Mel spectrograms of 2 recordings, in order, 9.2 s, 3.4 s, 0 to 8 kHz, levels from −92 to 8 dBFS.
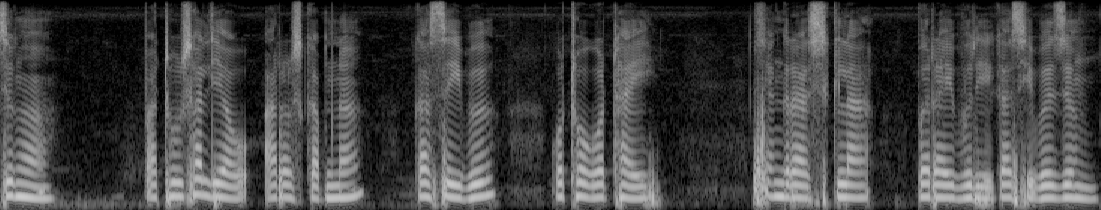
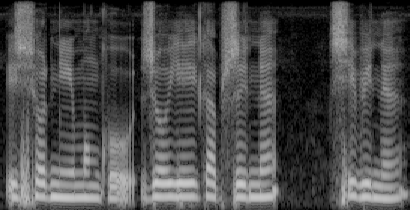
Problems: none marked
